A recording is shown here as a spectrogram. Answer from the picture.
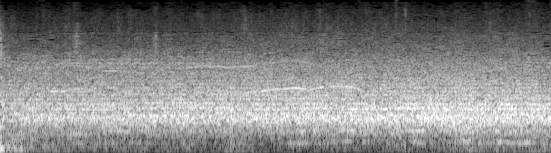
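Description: Large stadium crowd cheering steadily as a touchdown is scored.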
